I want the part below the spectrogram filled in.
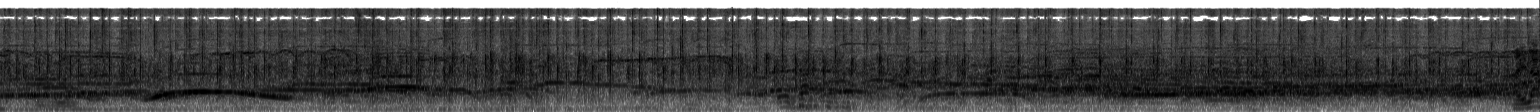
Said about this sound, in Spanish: están escuchando podcast, haciéndole como un standing ovation también ahí.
